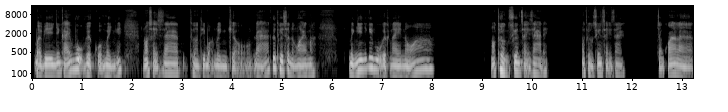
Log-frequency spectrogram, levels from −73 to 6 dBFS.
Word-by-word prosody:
Bởi 95 - +2
vì 100 +1 +6
những 110 +3 +3
cái 110 0 +1
vụ 145 +3 +4
việc 105 -3 +3
của - - -2
mình 95 -2 +1
ấy, 125 - -1 0.4
nó - - +2
xảy 80 - -1
ra 110 +2 -1 0.2
thường 95 -4 -2
thì 95 - 0
bọn 95 0 -2
mình, 90 -1 0
kiểu, - - -6
đá 100 +6 -2
cứ 165 - +6
thuê 150 -5 +3
sân 125 -2 0
ở 95 - -1
ngoài 95 +1 0
mà. 100 +2 -4 0.7
Mình 105 -2 +4
nghĩ 135 +5 +6
những 145 +1 +1
cái 170 -1 +5
vụ 150 -2 +2
việc 95 -2 0
này 90 -1 +1
nó 120 - -1 1.3
nó 105 - +1
thường 115 -9 +4
xuyên 120 +3 +3
xảy - - -2
ra 105 -4 -3
đấy, 120 - -8 0.7
nó - - -1
thường 90 - -2
xuyên 110 - +1
xảy 105 - -4
ra. 100 -2 -6 0.7
Chẳng - - -3
qua 105 +1 +1
là 90 -5 -1
105 Hz, 210 wpm, -25 LUFS, 95-120 Hz, 1.3 s, vì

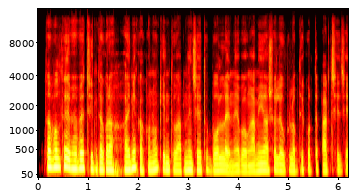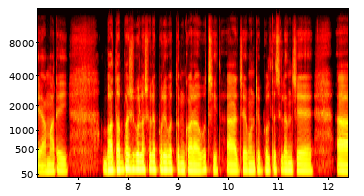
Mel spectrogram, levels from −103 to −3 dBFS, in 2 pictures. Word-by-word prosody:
তো - - +6
বলতে, 160 +1 +5
এভাবে 135 0 +6 0.2
চিন্তা 120 -1 0
করা 115 -1 +4 0.2
হয়নি 120 +5 +5
কখনো। 110 +2 -1
কিন্তু 110 -2 -1
আপনি 110 +3 -2
যেহেতু 110 +2 -3 0.2
বললেন, 100 -4 0 0.2
এবং 90 0 -3
আমি 100 +3 -2
আসলে 105 0 -3
উপলব্ধি 100 +1 -7
করতে 100 0 -8
পারছি 95 0 -6
যে, 90 - -7 0.2
আমার 100 +1 -4
এই 100 - -3 0.9
বদভ্যাসগুলো 120 +2 +3
আসলে 125 +1 +1
পরিবর্তন 120 -1 +1
করা 105 -1 +2 0.2
উচিত। 105 -3 -6 0.3
আর 105 - 0
যেমনটি 110 +1 -2
বলতেছিলেন 110 0 -3
যে, 105 -1 -1 0.8
আ - - +3
110 Hz, 145 wpm, -23 LUFS, 105-120 Hz, 0.9 s, তো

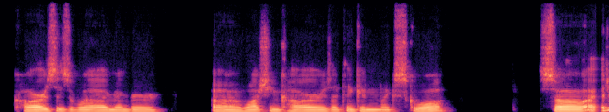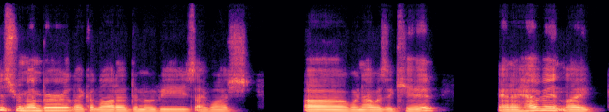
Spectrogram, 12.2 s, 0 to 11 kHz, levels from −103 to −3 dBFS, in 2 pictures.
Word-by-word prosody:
Cars 135 0 +1
as 125 0 -5
well, 125 +1 -1
I - - +1
remember, 125 -1 -3 0.5
uh, 120 -2 -1
watching 125 +2 -3
Cars, 130 +1 -2
I 125 - -3
think 130 +1 -6
in, 120 -1 -1
like, 120 -1 -5
school. 135 +3 -2 0.9
So, 140 0 +5
I - - +1
just 215 -3 -2
remember, 160 -1 +5
like, 130 -4 -3
a - - +1
lotta 125 +2 +2
the 130 +1 -4
movies 135 +1 -2
I - - -3
watched, 125 +1 -7 0.5
uh, 125 -1 +5
when 120 +1 -1
I 130 - 0
was 125 -1 -1
a 120 - -3
kid, 140 +7 -2 0.6
and 130 0 0
I 130 - +2
haven't, 185 +7 +1
like, 125 -3 0
130 Hz, 165 wpm, -18 LUFS, 125-135 Hz, 0.9 s, So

